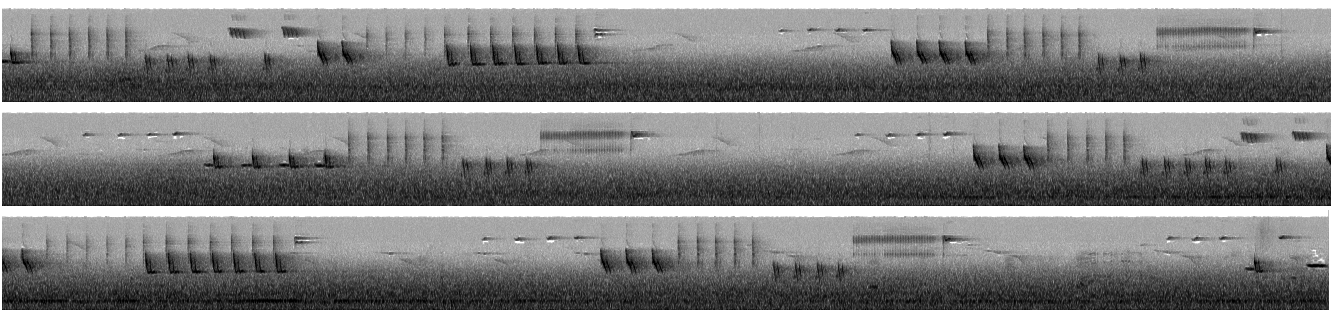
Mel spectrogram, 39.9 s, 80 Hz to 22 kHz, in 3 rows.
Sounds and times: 0.0s nightingale 7.0s
7.8s nightingale 20.7s
21.6s nightingale 39.8s

